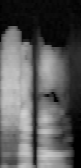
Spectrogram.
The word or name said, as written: zipper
